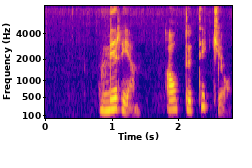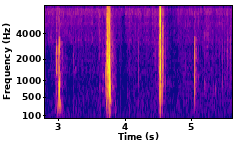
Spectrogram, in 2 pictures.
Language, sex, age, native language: Icelandic, female, 30-39, Filipino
